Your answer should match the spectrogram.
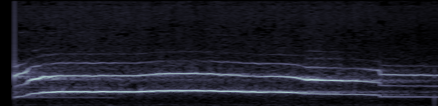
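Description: A wolf's howl: one long call that rises quickly at the start, holds steady, then slides down and drops a step near the end.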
